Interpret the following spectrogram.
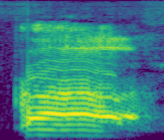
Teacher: यदि आप क का उच्चारण करते हैं जैसे क तो क्या सुनाई दे रहा है अ सुनाई दे रहा है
